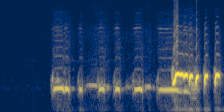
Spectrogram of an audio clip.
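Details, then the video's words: A zebra dove exchange between local and Bangkok birds. A soft stuttering run of low coos gives way to a loud quick burst of higher, ringing staccato notes. "Perkutut Lokal & Bangkok Bunyi Saling Bersahutan"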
